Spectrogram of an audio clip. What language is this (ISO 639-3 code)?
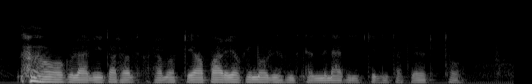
fin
